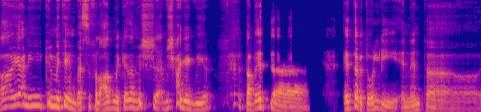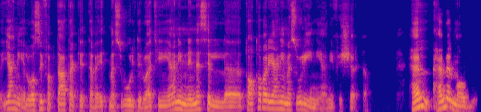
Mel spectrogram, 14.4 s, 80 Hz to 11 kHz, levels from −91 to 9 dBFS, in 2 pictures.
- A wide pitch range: Yes, wide, 7.2 semitones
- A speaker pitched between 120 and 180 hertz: Yes, low, 135 Hz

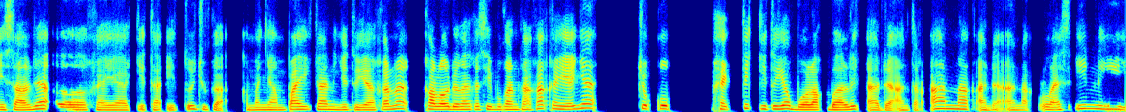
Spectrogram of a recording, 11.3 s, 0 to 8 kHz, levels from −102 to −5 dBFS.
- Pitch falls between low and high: No, high, 195 Hz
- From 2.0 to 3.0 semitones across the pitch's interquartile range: No, average, 3.8 semitones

